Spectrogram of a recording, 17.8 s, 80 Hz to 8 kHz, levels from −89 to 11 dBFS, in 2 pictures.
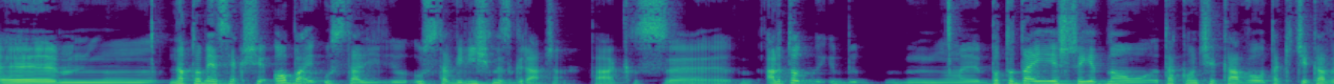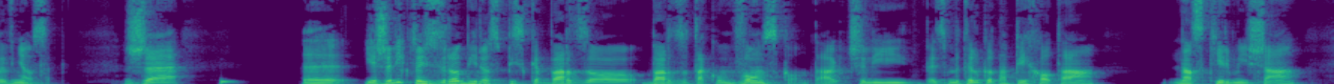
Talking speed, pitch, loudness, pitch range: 130 wpm, 145 Hz, -22 LUFS, 135-165 Hz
